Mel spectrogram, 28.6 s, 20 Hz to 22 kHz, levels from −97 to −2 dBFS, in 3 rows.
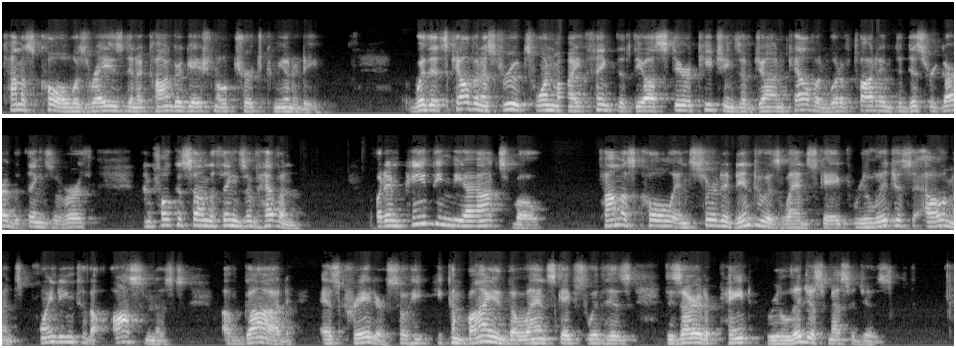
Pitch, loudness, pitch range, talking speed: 150 Hz, -22 LUFS, 135-180 Hz, 155 wpm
